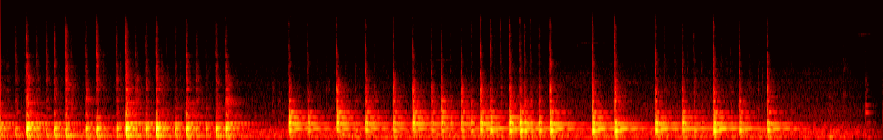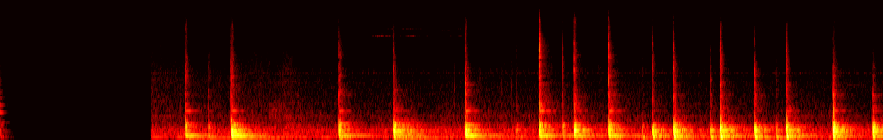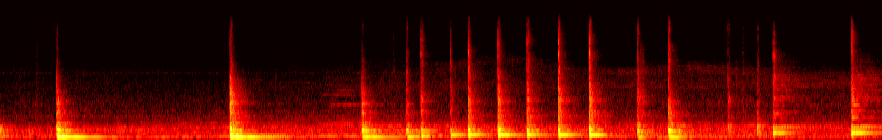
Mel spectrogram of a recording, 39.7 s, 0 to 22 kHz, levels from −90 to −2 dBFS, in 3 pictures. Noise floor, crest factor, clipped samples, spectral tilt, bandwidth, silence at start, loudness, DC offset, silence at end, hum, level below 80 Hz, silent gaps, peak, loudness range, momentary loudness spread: -60 dBFS; 24 dB; under 0.1%; -9.5 dB/octave; 9 kHz; 0 s; -30 LUFS; under 0.1%; 0 s; none; -58 dBFS; 13.47-15.47 s; -6 dBFS; 8 LU; 23 LU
